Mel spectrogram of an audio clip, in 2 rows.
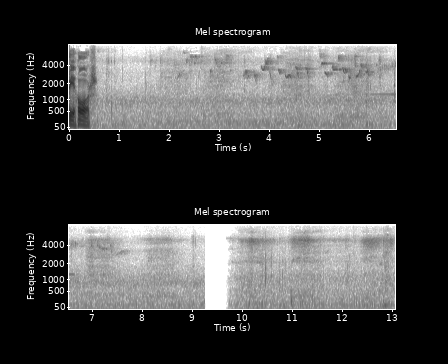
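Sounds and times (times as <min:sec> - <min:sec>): songbirds chirping and trilling: 0:00.0 - 0:09.2
steady outdoor hiss: 0:00.0 - 0:13.0.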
